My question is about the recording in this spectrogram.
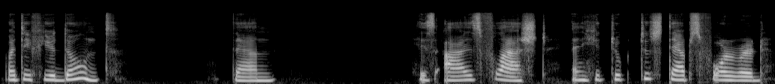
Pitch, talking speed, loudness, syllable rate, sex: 205 Hz, 110 wpm, -19 LUFS, 3.3 syllables/s, female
